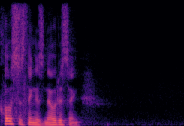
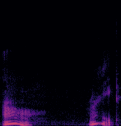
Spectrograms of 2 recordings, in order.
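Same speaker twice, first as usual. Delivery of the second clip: ordinary delivery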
